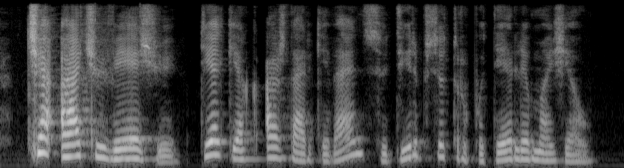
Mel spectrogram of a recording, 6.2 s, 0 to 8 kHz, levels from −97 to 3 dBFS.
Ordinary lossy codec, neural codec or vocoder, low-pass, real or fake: AAC, 48 kbps; none; 7.2 kHz; real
